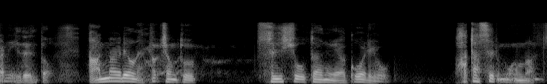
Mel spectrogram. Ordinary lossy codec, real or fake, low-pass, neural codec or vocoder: none; fake; 7.2 kHz; codec, 16 kHz, 1 kbps, FreqCodec, larger model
